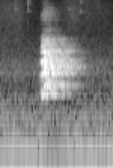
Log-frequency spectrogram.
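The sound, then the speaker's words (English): A female dog gives a single short, clear bark that tails off quickly over a low, steady background hum. No one speaks. “She's seriously a very good dog, though.”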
